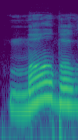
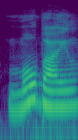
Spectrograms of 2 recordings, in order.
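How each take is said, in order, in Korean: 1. 미국식 억양으로 발음합니다. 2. 영국식 억양으로 발음합니다. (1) "미국식 발음" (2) "영국식 발음"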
